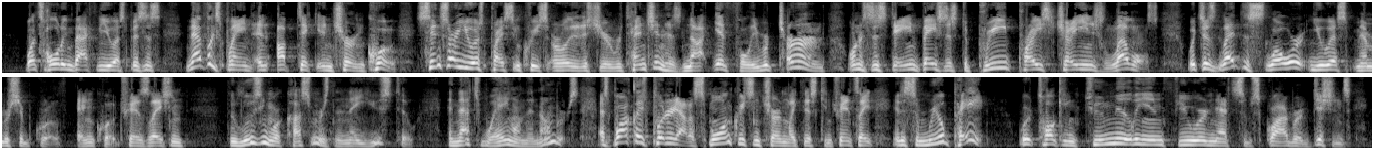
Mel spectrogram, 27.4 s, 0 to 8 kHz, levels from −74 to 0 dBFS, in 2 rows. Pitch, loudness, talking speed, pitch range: 165 Hz, -14 LUFS, 190 wpm, 140-185 Hz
